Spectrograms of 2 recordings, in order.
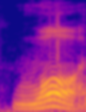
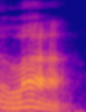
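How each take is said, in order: First: The syllable is thick, with an O vowel. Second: The syllable is thin, with an A vowel. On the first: "Kalau tebal, wo, dekat ke suara O" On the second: "dibaca tipis. Bunyinya la"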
